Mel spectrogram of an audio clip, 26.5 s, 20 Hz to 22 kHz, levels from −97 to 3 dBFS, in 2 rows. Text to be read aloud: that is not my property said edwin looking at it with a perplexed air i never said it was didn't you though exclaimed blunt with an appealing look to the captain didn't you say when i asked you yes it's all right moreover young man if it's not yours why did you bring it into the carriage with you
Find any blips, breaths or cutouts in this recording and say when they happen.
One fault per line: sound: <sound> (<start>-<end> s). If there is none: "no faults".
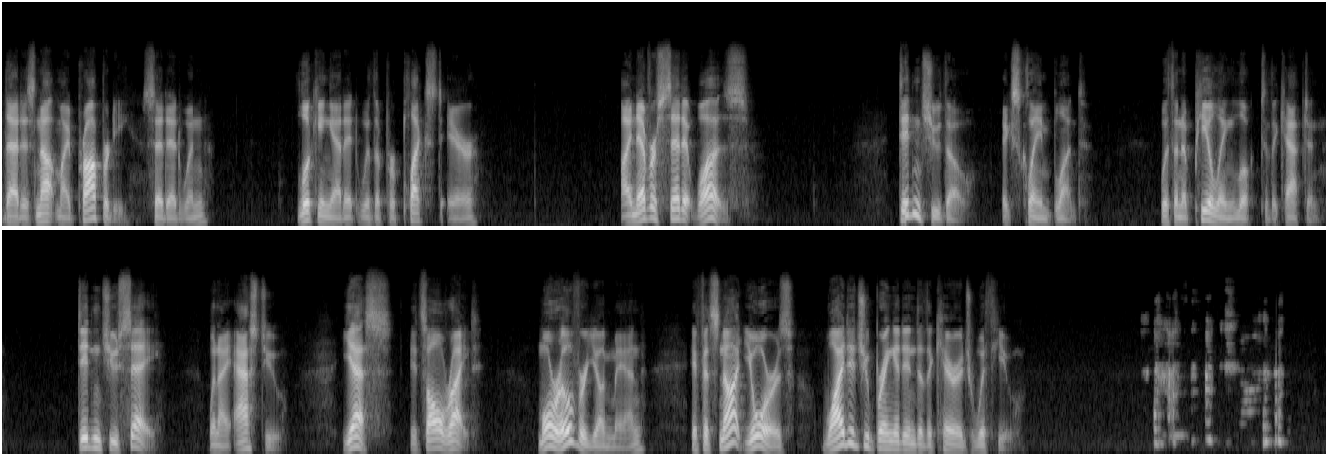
sound: laugh (24.6-26.2 s)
